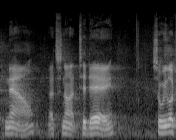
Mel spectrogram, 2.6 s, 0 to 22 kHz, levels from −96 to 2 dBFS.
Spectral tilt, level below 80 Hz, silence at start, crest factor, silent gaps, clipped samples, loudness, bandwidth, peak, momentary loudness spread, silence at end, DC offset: -3.5 dB/octave; -74 dBFS; 0 s; 20 dB; none; under 0.1%; -34 LUFS; 15.5 kHz; -16 dBFS; 14 LU; 0 s; under 0.1%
